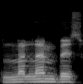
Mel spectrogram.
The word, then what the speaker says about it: Lampis: So just so that people know, I said Lampis with a B. That's how you officially say it in Greek.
